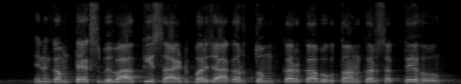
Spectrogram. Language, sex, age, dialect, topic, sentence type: Hindi, male, 18-24, Kanauji Braj Bhasha, banking, statement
